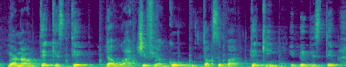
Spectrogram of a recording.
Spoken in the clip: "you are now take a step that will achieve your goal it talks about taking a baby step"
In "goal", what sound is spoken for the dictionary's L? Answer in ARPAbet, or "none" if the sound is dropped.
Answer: W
